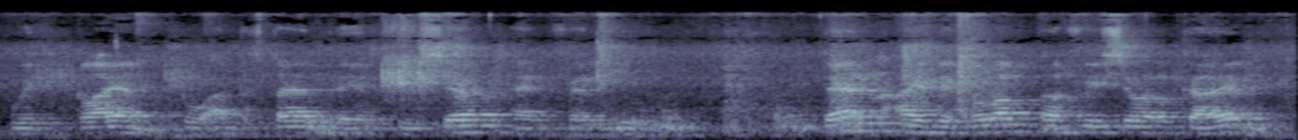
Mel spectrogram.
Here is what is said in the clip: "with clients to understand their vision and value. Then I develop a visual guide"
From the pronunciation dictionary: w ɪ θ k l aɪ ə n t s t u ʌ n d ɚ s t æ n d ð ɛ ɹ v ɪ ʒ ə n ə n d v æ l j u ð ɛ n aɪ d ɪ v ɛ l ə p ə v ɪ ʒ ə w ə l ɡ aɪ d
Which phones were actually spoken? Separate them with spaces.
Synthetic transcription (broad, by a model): w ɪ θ k l aɪ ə n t t u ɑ n d ɚ s t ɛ n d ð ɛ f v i s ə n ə n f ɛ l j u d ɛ n aɪ d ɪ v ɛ l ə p ə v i s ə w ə l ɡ aɪ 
